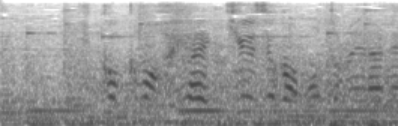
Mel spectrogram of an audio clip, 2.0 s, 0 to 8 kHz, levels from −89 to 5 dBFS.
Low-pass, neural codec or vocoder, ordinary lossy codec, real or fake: 7.2 kHz; none; none; real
